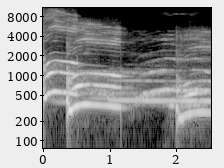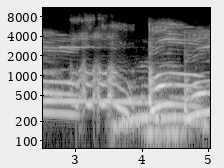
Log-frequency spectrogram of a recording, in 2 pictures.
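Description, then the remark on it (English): Several wolves howl together in long, sliding, wavering tones that overlap in a steady chorus, with a brief yipping flutter midway and a fresh howl rising near the end. “That's what wolves sound like.”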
